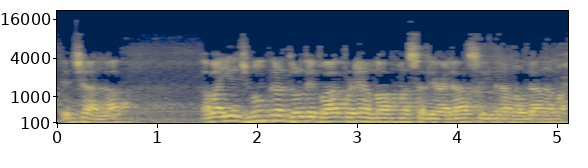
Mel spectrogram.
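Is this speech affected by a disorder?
No.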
